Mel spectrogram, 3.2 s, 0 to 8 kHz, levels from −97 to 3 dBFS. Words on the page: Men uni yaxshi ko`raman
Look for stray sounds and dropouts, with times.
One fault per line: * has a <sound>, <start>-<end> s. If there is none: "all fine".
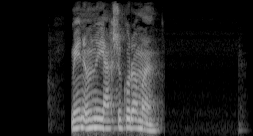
all fine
